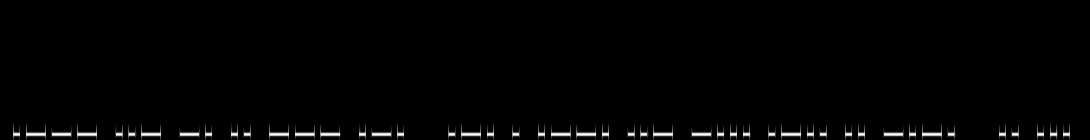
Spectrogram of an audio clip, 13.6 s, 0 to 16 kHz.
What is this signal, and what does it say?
Morse code, heard as a keyed tone, about 15 wpm, 700 Hz. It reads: JUNIOR REPUBLIC IS
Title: Sentences from Top 1500 Words 15wpm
